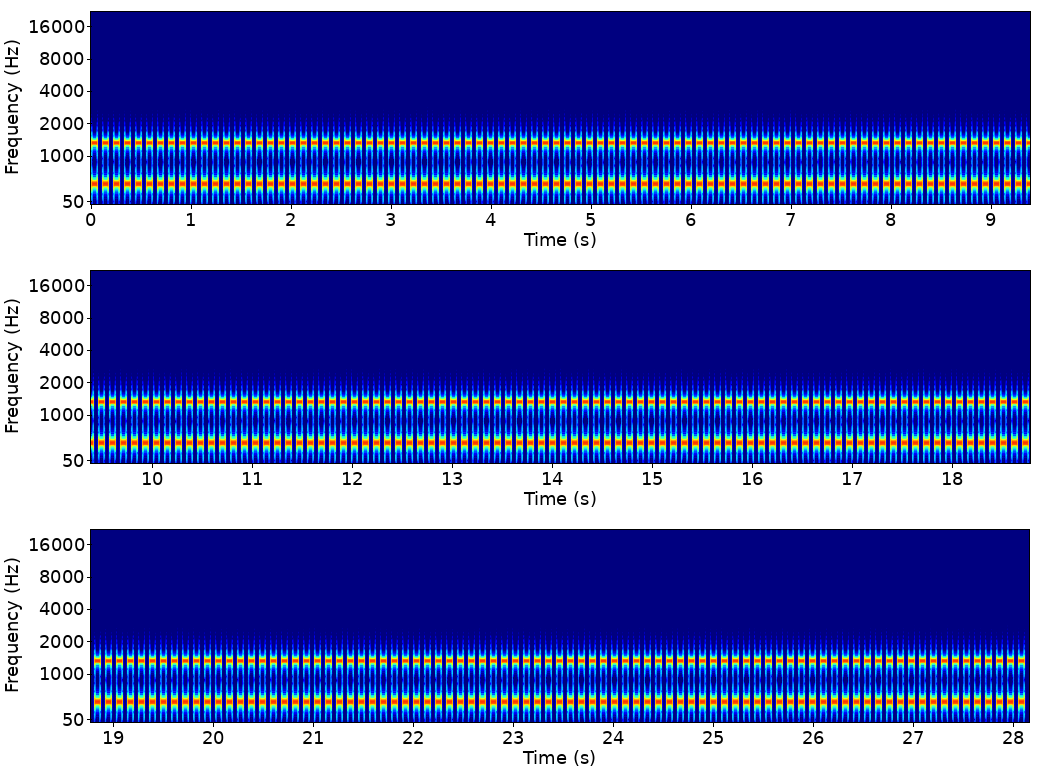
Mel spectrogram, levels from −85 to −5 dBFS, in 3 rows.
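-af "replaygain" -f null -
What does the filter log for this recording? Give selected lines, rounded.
track_gain = +1.6 dB
track_peak = 0.232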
